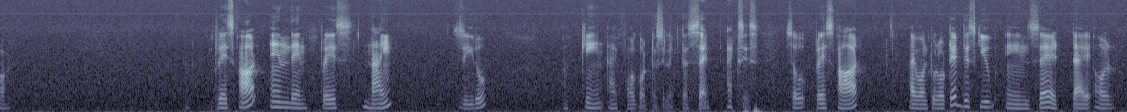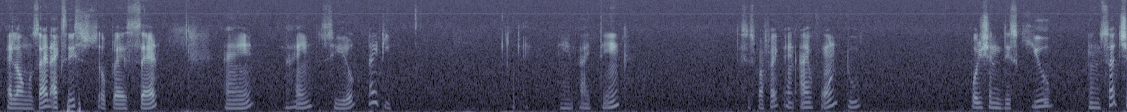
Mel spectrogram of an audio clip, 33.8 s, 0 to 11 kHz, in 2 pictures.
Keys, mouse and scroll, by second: 0.2-3.4 middle drag, 3.4 r, 12.6 r, 25.4 middle click, 28.2-30.1 drag, 33.1 click.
